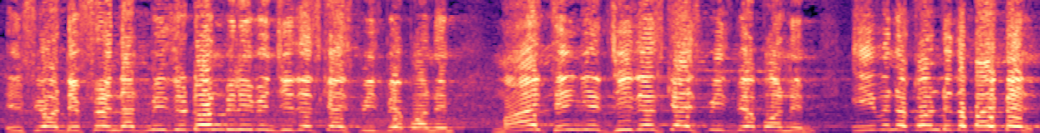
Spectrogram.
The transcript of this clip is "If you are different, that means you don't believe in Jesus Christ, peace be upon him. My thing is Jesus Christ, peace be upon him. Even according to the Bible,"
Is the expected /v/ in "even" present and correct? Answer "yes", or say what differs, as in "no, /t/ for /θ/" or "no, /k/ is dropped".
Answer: yes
